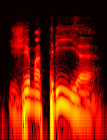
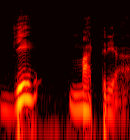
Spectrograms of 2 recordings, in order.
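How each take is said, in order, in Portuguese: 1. A palavra começa com som de J suave. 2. A palavra começa com som de G forte. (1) "essa é a forma mais latinizada de se pronunciar" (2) "a forma como é pronunciado pelos falantes do hebraico"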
